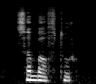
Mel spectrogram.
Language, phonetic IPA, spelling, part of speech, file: Polish, [sɔˈbɔftur], sobowtór, noun, LL-Q809 (pol)-sobowtór.wav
